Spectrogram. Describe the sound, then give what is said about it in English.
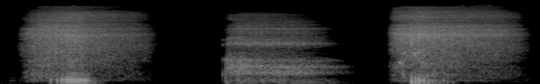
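A voice imitates a person's heavy breathing while concentrating on work: three long, loud, hissing breaths with a slightly snorting edge, separated by short pauses. “And that's how he breathed.”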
